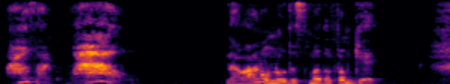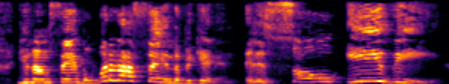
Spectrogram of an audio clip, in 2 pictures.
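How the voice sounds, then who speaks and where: A woman talk show host telling a personal story in an expressive, chatty, informal way, acting out bits of dialogue and checking in with her listeners. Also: high-pitched. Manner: punctuates points with check-in questions like "right?". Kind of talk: animated personal storytelling to an online audience.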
